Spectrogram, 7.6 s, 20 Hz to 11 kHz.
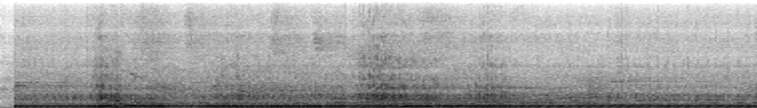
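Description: McLaren P1's twin-turbo V8 idling and being revved in short blips. One sharp blip comes about a second in, a small one near two seconds, and a longer one around four seconds, each rising and falling back to idle.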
